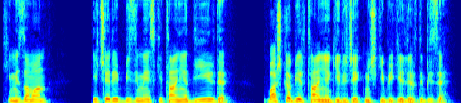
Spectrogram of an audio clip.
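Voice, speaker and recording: A man narrating a novel in a steady, measured audiobook style. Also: mid-range voice, no room sound, studio quality.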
